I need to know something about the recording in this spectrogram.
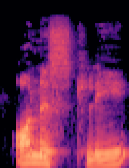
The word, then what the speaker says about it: honestly: incorrectly are pronounced so the word honestly is without an H sound but you might put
